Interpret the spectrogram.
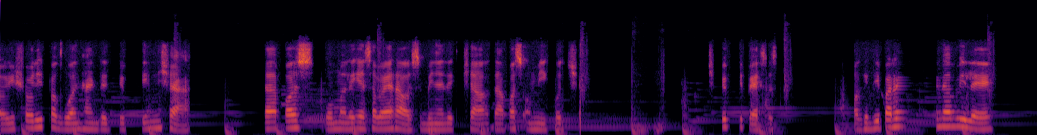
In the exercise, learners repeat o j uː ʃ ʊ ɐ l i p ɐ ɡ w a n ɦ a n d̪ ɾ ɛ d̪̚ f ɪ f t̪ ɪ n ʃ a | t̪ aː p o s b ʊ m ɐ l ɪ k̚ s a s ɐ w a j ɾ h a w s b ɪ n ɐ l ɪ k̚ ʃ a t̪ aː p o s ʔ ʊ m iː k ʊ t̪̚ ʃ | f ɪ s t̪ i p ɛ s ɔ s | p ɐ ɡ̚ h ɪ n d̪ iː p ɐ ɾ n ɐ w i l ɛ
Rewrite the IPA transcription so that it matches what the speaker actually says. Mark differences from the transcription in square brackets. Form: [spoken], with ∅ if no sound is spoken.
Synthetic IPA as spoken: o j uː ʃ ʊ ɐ l i p ɐ ɡ w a n ɦ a n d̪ ɾ ɛ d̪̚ f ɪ f t̪ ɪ n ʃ a | t̪ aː p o s b ʊ m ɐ l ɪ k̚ [ʃ] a s ɐ w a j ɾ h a w s b ɪ n ɐ l ɪ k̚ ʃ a t̪ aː p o s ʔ ʊ m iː k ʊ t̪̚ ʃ | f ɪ [f] t̪ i p ɛ s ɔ s | p ɐ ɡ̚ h ɪ n d̪ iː p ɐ ɾ n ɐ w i l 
